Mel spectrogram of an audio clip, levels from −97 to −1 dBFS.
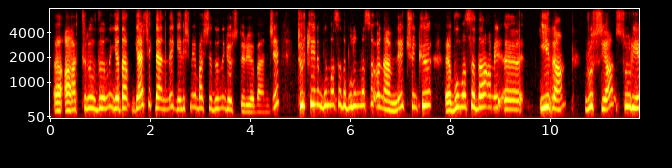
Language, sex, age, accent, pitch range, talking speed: Turkish, female, 40-59, native, 230-330 Hz, 100 wpm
